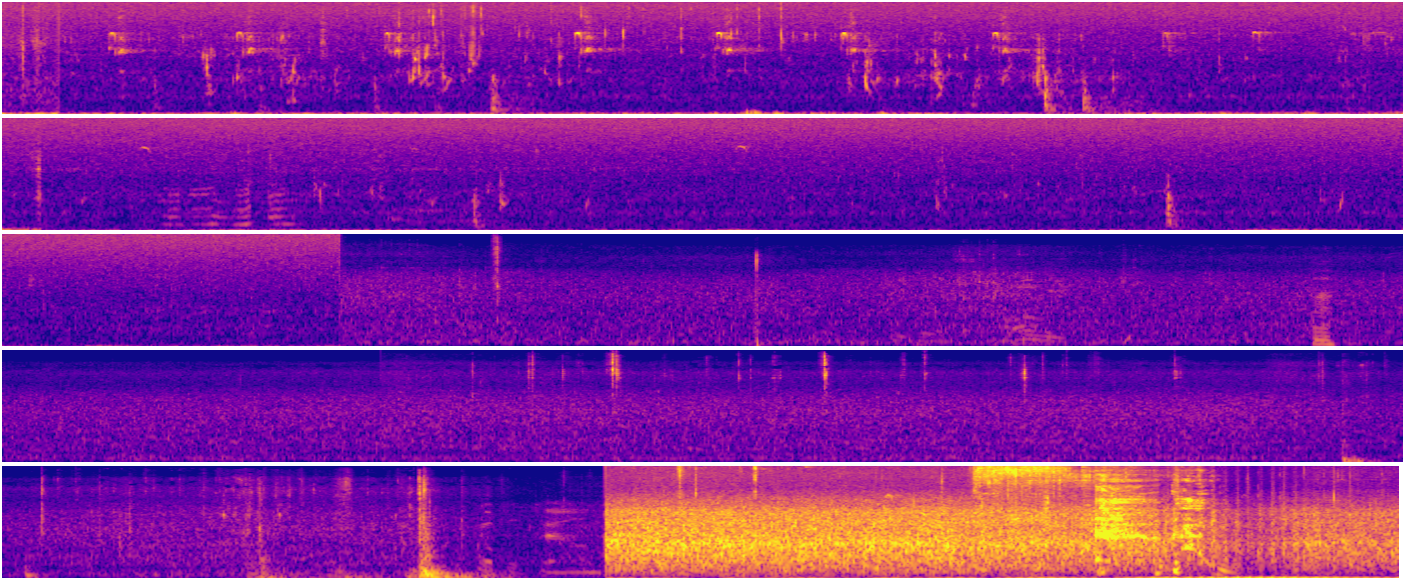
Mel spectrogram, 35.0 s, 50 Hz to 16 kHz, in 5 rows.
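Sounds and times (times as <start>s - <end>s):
paddle knocking canoe hull: 0.0s - 7.6s, 8.2s - 15.7s, 27.7s - 31.5s
paddle strokes in water: 0.0s - 16.4s, 23.0s - 30.1s, 31.0s - 35.0s.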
